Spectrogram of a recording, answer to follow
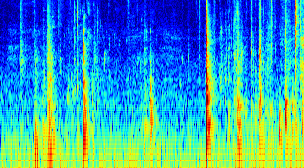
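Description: A person sipping and swallowing water, with scattered small clicks and knocks as the drink is handled; the sharpest knock comes about four seconds in.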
